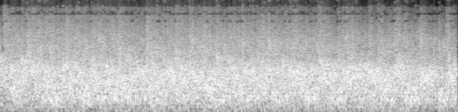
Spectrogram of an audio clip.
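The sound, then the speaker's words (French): A crowd at an event at a golf club applauds a writer steadily, a dense, loud wash of many hands clapping at once that holds at an even level for several seconds with no voices standing out. “Alors, on va l'applaudir.”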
